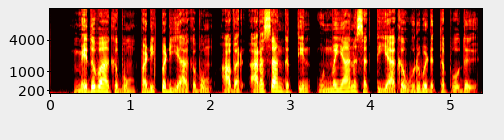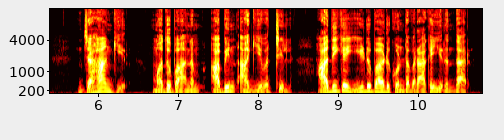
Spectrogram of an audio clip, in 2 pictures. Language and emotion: Tamil, neutral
